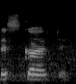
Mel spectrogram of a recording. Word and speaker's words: Descartes: the Cartesian system what is his name Rene Descartes a that is is silent when you open the textbook or when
